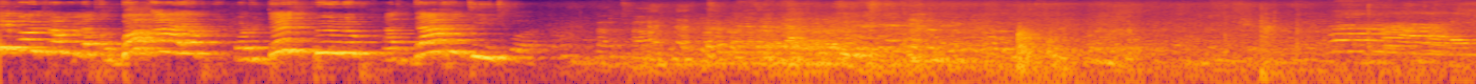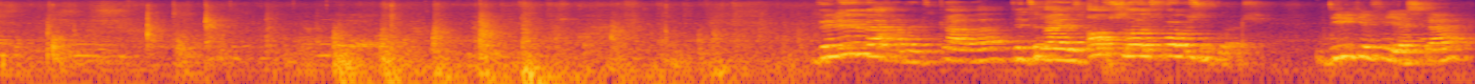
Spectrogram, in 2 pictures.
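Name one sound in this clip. A woman speaks into a microphone with animation, amplified through loudspeakers in a large echoing hall.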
